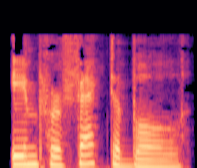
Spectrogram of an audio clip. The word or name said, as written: imperfectible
